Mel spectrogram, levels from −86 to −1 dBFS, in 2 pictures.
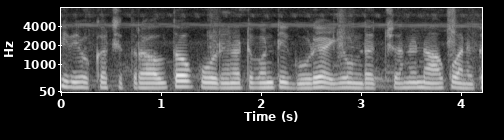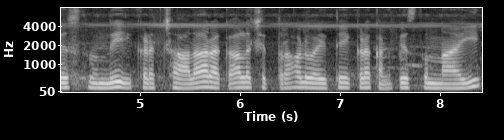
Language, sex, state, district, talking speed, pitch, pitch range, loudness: Telugu, female, Andhra Pradesh, Chittoor, 120 wpm, 170 Hz, 165-180 Hz, -19 LUFS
